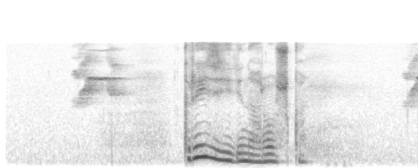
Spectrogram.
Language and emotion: Russian, sad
